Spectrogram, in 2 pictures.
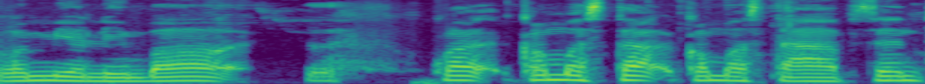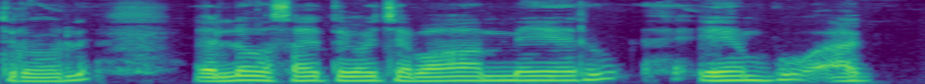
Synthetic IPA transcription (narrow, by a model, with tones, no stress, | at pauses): ɣo˦mjo˨li˨mba˦ | kwa˦ka˦mastaka˦ma˨stapse˦ntɾole˨lo˦sa˦ite˨ɣo˦t͡ʃa˨βa˦ɣa˦meɾuembu˦a˨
